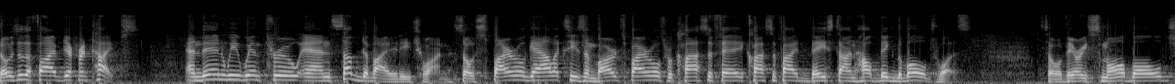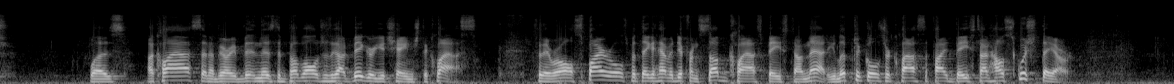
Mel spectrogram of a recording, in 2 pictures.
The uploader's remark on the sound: Live Class Lecture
